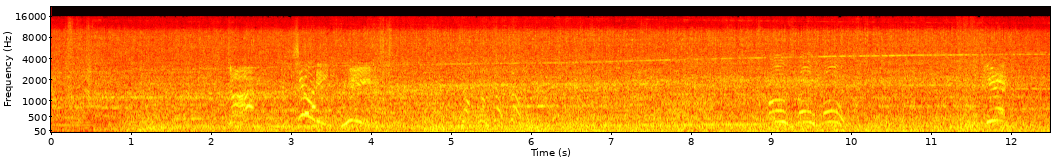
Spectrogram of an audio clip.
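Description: A plane's engine drones low and steady.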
